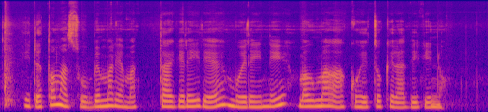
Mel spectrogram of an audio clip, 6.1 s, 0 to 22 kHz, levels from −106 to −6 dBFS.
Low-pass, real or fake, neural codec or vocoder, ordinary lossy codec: none; real; none; none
